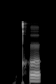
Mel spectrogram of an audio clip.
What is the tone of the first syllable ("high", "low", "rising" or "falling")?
high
